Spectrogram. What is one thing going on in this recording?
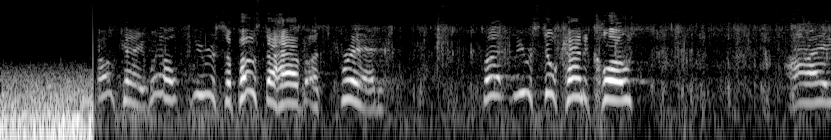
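A man talks calmly outdoors.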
